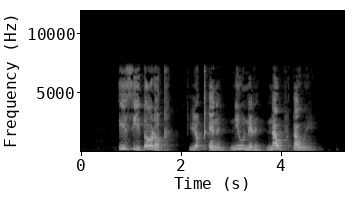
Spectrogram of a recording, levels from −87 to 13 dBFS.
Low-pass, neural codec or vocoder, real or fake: 7.2 kHz; none; real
